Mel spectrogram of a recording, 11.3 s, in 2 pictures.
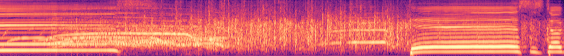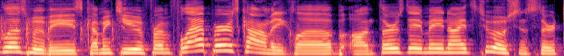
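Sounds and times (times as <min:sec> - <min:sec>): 
live audience clapping: 0:00.5 - 0:07.2
speech: 0:04.1 - 0:04.5, 0:05.3 - 0:11.2.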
